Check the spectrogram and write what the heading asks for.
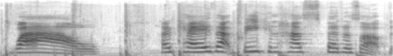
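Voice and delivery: high, loud, thrilled at the progress; excited. Real, not acted. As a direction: cheer the build's speed-up to chat. Progress on a long build.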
